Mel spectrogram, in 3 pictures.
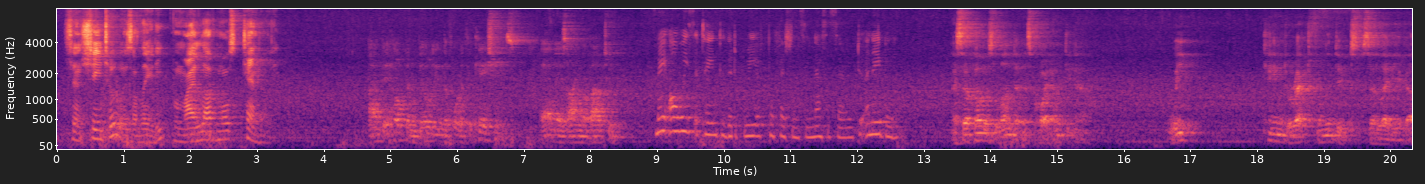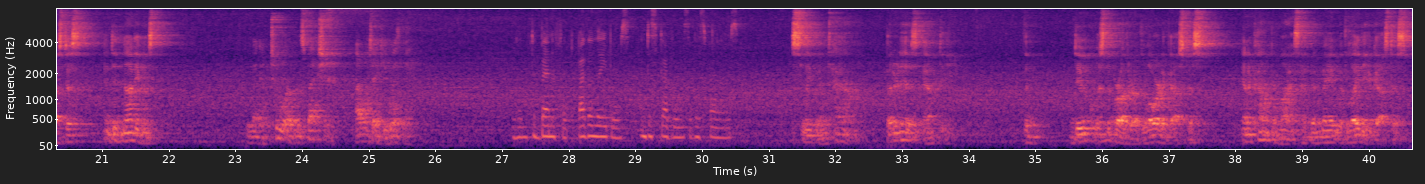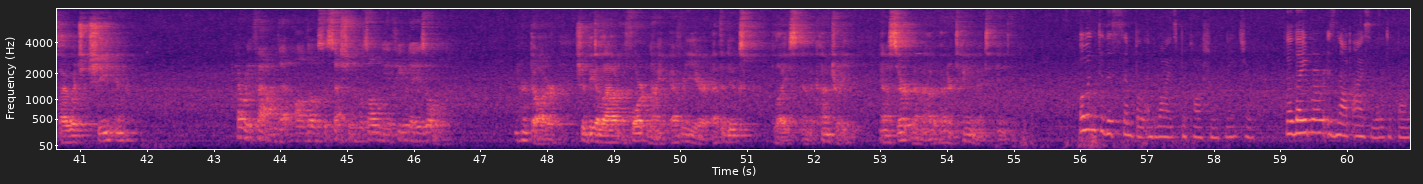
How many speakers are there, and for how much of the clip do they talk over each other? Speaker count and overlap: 4, no overlap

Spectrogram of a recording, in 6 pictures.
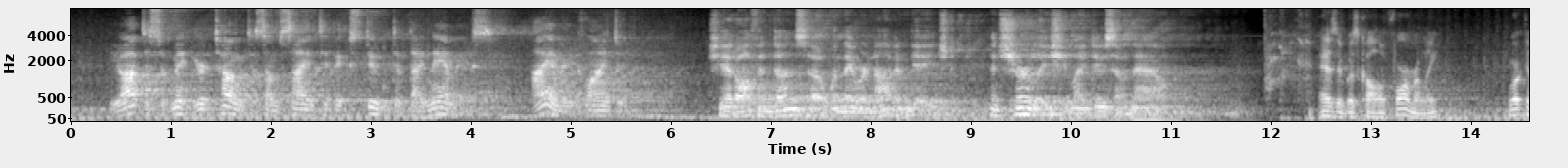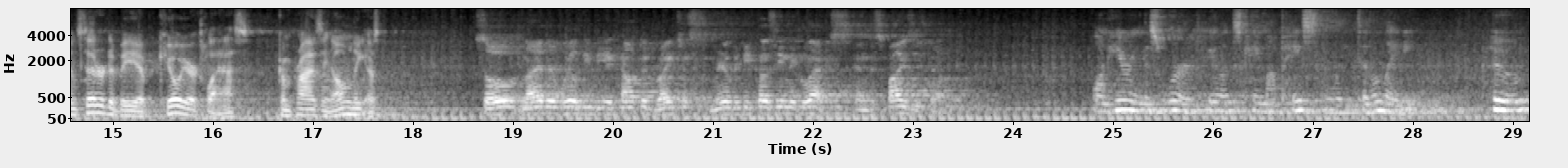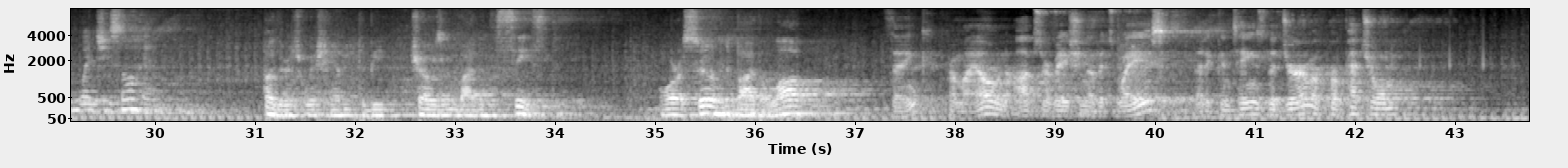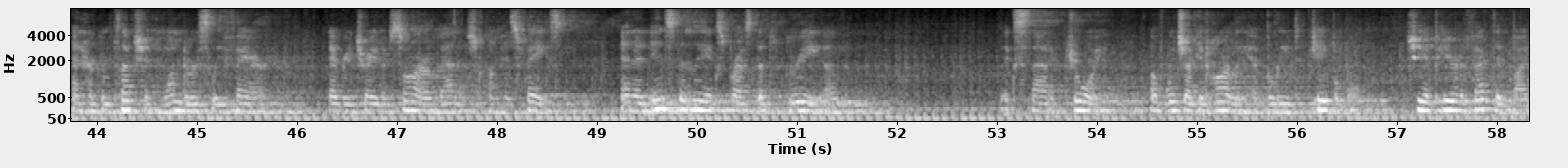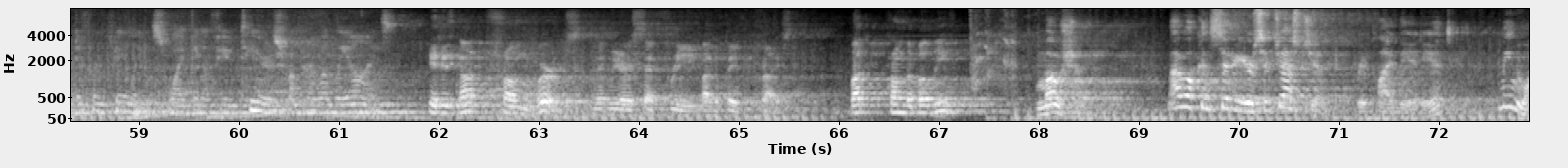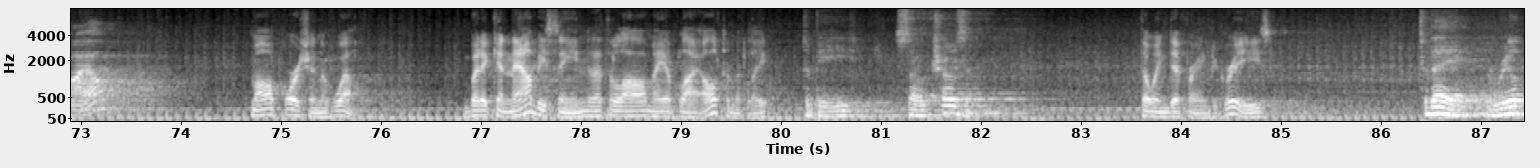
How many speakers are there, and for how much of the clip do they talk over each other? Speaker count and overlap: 6, no overlap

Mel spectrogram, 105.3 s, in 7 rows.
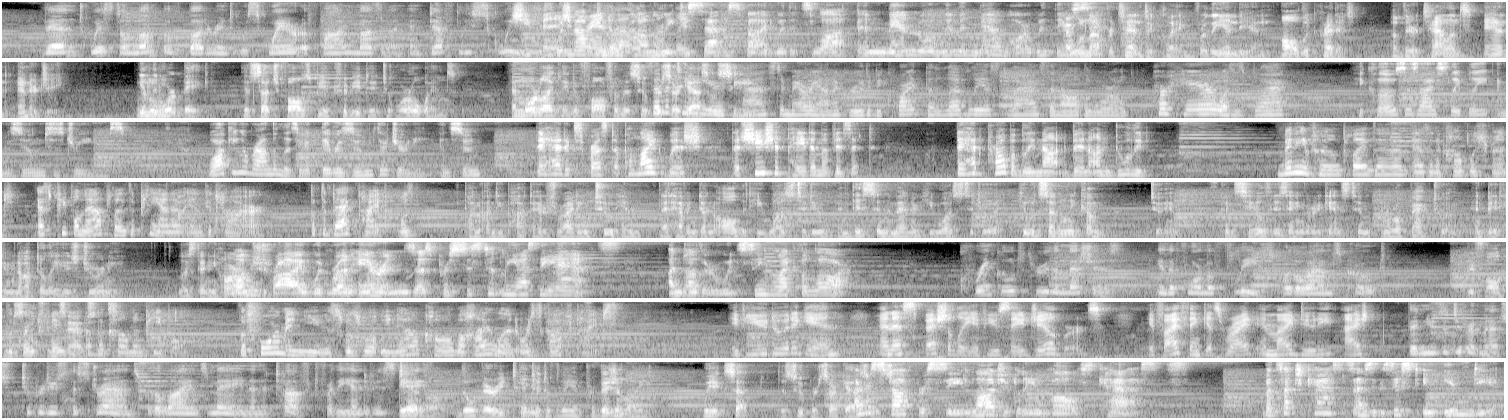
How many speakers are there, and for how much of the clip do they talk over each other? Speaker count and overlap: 10, about 8%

